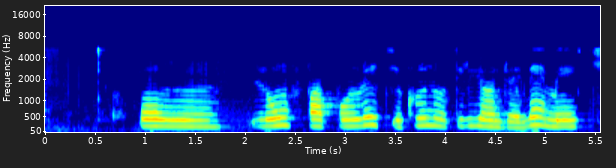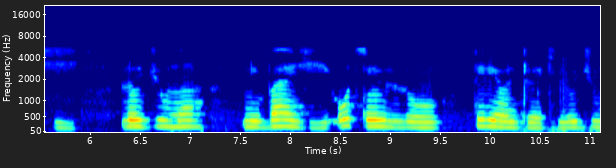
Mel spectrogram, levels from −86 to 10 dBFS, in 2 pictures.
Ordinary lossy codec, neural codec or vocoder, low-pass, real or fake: none; none; 5.4 kHz; real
